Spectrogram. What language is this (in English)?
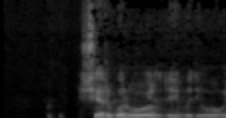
Pashto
